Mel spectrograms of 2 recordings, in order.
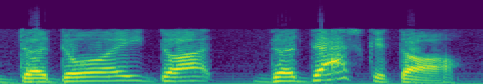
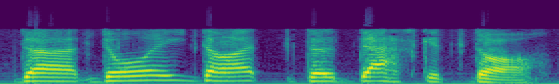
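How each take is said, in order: The two takes are said the same way.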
